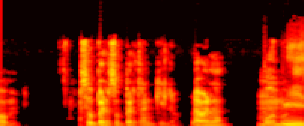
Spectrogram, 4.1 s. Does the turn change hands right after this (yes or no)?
yes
